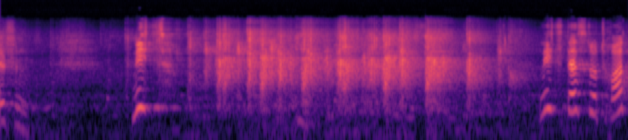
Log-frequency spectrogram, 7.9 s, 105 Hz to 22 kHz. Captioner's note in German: Beifall bei dem BÜNDNIS 90/DIE GRÜNEN und der CDU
